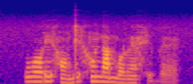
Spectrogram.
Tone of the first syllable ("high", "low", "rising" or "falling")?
high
